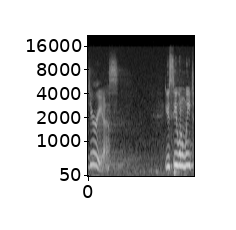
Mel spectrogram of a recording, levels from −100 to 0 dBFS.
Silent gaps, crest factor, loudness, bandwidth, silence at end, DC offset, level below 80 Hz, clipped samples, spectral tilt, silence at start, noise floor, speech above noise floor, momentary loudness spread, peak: none; 16 dB; -26 LUFS; 14 kHz; 0 s; under 0.1%; -62 dBFS; under 0.1%; -4 dB/octave; 0 s; -57 dBFS; 32 dB; 17 LU; -12 dBFS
